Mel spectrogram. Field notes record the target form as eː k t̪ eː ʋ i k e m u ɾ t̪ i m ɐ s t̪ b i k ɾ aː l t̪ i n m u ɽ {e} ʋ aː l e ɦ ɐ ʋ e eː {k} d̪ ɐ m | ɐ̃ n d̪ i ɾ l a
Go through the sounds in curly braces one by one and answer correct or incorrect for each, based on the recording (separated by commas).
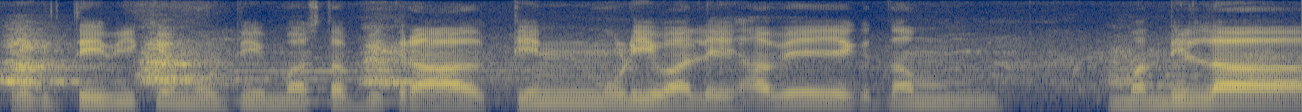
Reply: incorrect, correct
